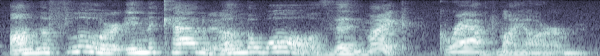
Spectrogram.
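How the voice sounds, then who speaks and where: Slow, expressive man reading aloud, echoey room. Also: fairly high pitch. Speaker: children's read-aloud host. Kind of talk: animated storybook narration for children. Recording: echoey room, distant mic.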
